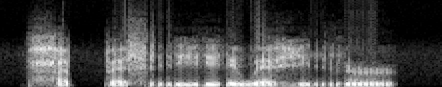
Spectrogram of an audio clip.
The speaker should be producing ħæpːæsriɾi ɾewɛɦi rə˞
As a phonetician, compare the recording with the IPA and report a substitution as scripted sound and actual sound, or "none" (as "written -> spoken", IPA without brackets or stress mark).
none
